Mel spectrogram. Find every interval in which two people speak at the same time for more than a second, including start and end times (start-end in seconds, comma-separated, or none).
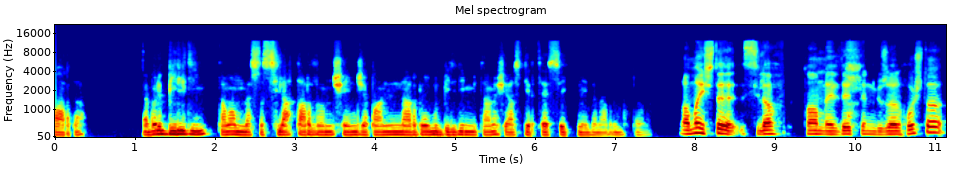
none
